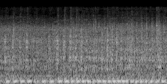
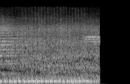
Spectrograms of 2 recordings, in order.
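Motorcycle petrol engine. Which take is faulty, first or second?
first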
